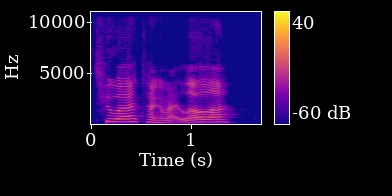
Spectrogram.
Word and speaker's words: Tua Tagovailoa: My second fade of the week is Tua Tagovailoa at the Bills. – That's the best you've ever said, Tua Tagovailoa.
